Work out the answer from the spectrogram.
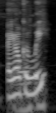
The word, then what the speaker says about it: Ayoka Lee: Kansas State's, how do you pronounce her name? Ayoka Lee.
